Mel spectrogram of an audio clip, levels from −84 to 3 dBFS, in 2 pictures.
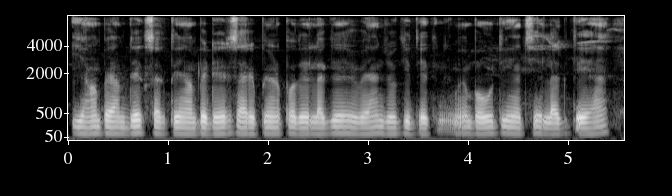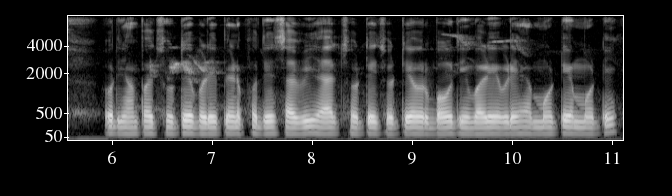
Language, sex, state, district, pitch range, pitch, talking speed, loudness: Hindi, male, Bihar, Gopalganj, 105-110 Hz, 110 Hz, 205 wpm, -16 LUFS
